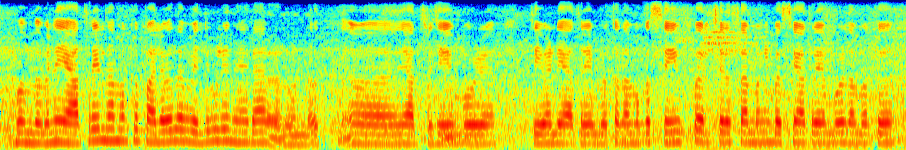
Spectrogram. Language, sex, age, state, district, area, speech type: Malayalam, female, 45-60, Kerala, Thiruvananthapuram, rural, spontaneous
